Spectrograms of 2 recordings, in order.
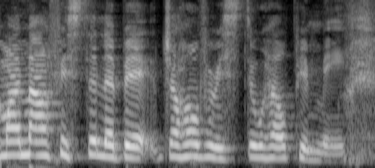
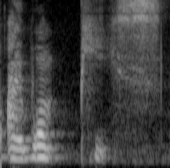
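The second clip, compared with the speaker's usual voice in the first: soft inner resolve; 10 dB quieter, slower than usual. Retold or imitated. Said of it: "if you say to yourself".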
